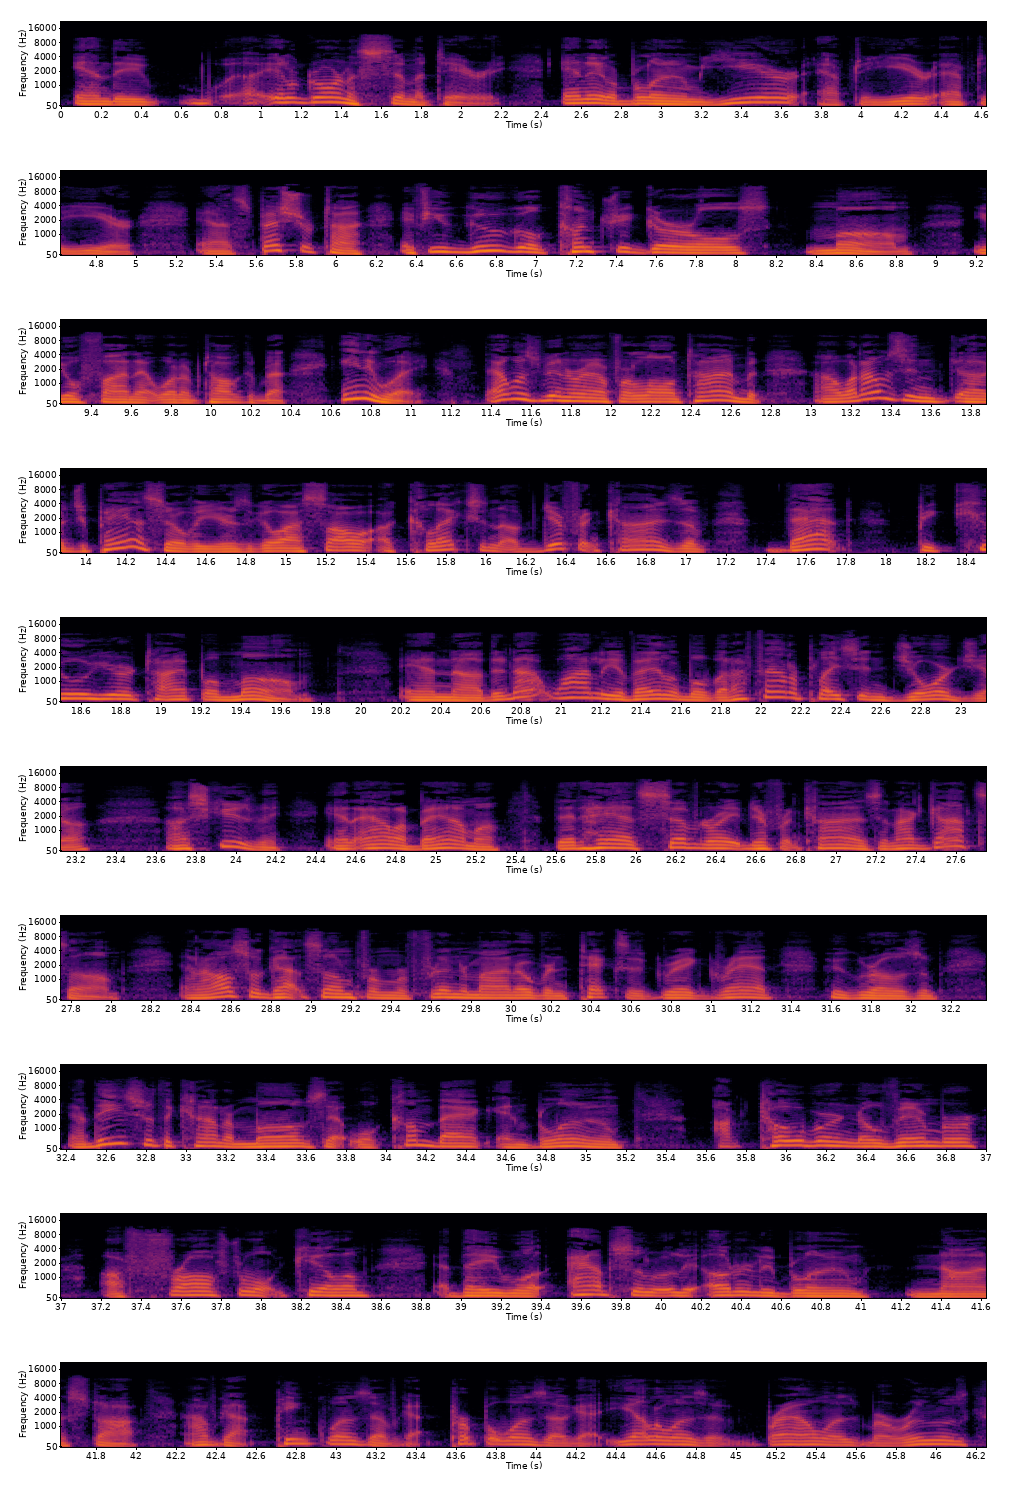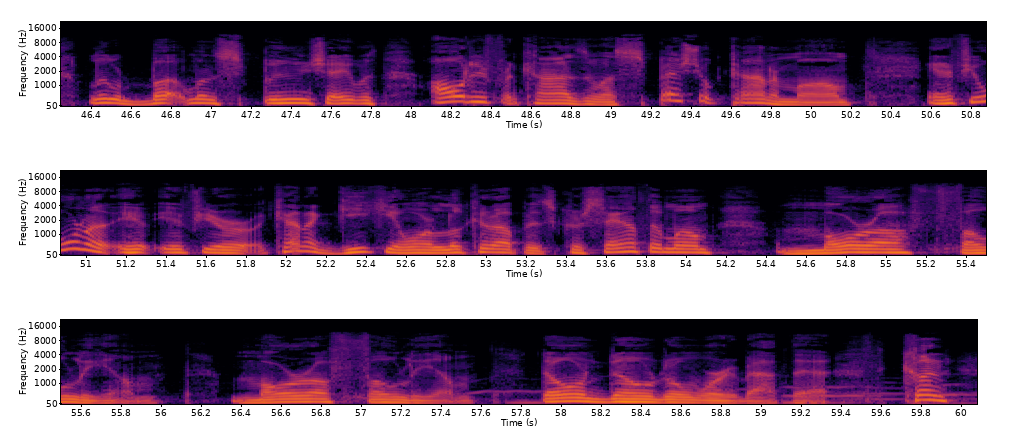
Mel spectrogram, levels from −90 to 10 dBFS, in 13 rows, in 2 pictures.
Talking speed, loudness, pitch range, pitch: 195 wpm, -25 LUFS, 125-170 Hz, 150 Hz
